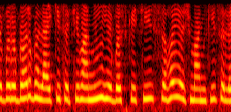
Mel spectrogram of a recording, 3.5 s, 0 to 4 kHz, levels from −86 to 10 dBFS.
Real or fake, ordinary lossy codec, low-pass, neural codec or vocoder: fake; none; 3.6 kHz; codec, 16 kHz, 16 kbps, FunCodec, trained on LibriTTS, 50 frames a second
